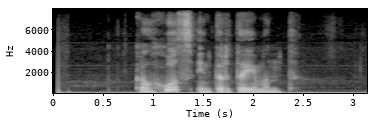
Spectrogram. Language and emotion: Russian, neutral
